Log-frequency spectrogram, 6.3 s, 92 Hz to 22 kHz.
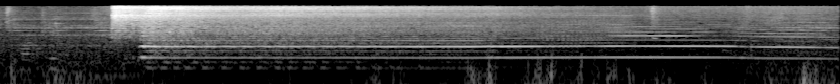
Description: At about 0:12 car number 7494 makes a really weird noise.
